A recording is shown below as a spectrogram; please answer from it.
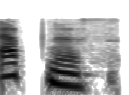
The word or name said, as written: aptness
